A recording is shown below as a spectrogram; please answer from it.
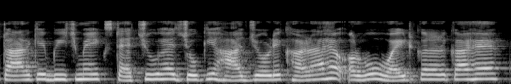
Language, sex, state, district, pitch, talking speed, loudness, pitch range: Hindi, female, Bihar, Katihar, 230 Hz, 225 wpm, -13 LUFS, 210-240 Hz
